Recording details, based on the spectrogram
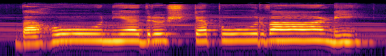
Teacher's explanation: బహూ హూ దీర్ఘము, దాని మీద ఆఘాత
